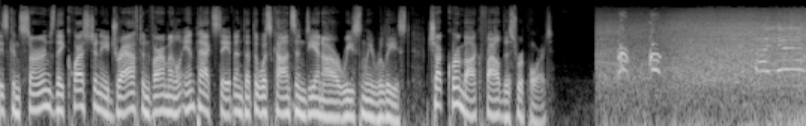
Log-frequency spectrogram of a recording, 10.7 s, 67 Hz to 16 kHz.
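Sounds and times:
speech: 0:00.0 - 0:08.1
lakeside surf washing on a beach: 0:08.0 - 0:10.7
crow cawing: 0:08.2 - 0:08.8
faint bird calls: 0:08.2 - 0:08.8.

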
